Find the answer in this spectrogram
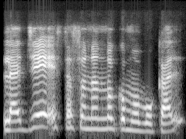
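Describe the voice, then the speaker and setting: A woman teacher giving a review lesson in an online class, explaining slowly and deliberately, stressing syllables and quizzing a student. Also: high voice, no room sound. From Peru. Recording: dull, lo-fi online class audio.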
